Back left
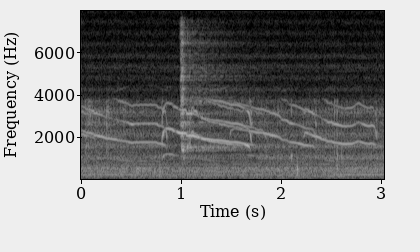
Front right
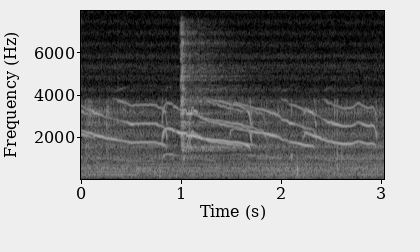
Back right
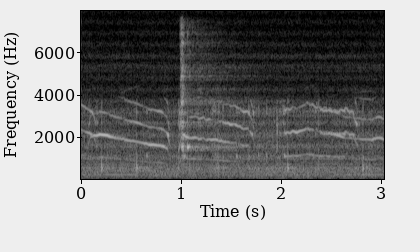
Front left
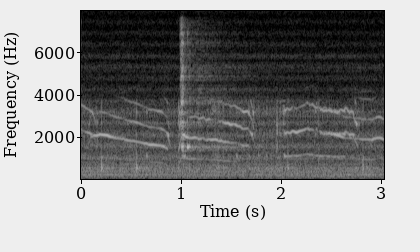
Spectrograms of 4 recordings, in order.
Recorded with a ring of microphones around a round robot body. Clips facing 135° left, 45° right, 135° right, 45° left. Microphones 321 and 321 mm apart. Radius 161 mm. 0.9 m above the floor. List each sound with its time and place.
1.0 s a splash: 55° left, 1.1 m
